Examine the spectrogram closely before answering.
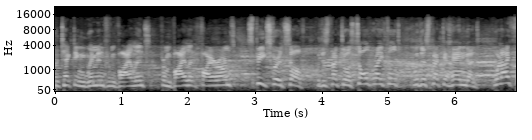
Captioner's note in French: voix de l'interprète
